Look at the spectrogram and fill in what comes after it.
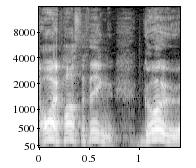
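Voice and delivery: loud, frantic, panicked outburst. Retelling own thoughts while playing a level: imitating own panic. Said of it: "I'm panicking. I'm like".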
